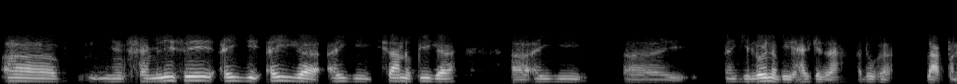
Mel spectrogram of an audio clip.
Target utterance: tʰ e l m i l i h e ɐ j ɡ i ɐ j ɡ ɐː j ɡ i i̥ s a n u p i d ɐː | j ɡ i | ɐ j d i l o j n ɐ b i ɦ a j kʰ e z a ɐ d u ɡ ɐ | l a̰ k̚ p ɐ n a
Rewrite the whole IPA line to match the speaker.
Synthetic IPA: pʰ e m i l i s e ɐ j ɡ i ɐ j ɡ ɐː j ɡ i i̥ s a n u p i ɡ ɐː | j ɡ i | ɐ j ɡ i l o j n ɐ b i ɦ a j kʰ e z a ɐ d u ɡ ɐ | l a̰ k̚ p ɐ n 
